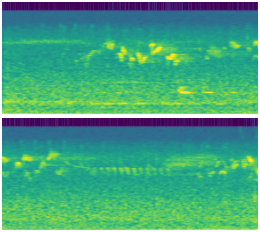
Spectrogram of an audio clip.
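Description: Small birds chirping and twittering in the background, short quick calls in a busy stretch after about a second, then a fast run of ticking notes, over a faint steady hiss.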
